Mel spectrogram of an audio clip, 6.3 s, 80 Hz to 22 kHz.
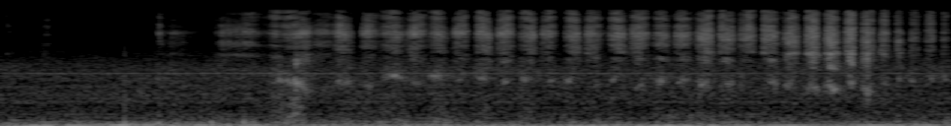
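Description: A pair of thin, solid wooden chopsticks is held crossed near the microphone while fingertips rub and scrape one along the other. Quiet, dry rubbing opens the clip, then a quick run of bright, rhythmic scraping strokes takes over from about 1.5 seconds to the end, over a steady low hum.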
